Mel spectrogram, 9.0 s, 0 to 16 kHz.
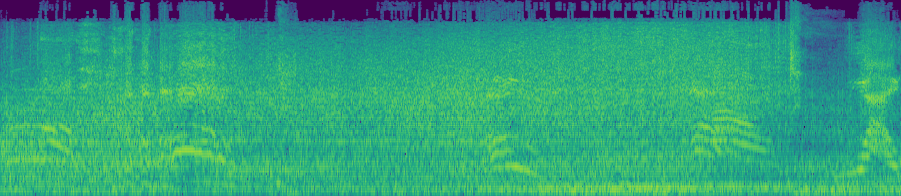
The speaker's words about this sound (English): I thought we couldn't escalate it any higher after that performance, but that, the B-1B Lancer, that flyover was incredible. It was earth-shaking.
